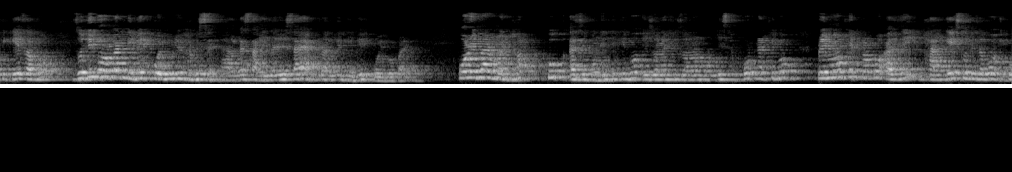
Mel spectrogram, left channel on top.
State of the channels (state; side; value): silent; right; 63 dB below the other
